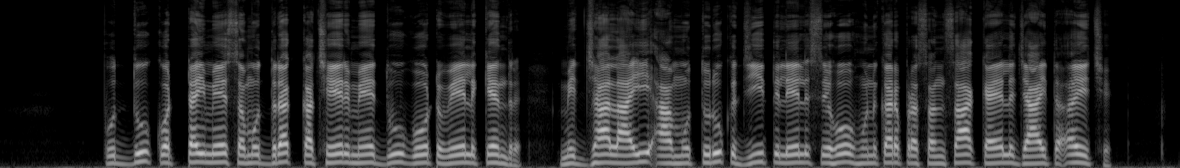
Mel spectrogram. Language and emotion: Maithili, neutral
